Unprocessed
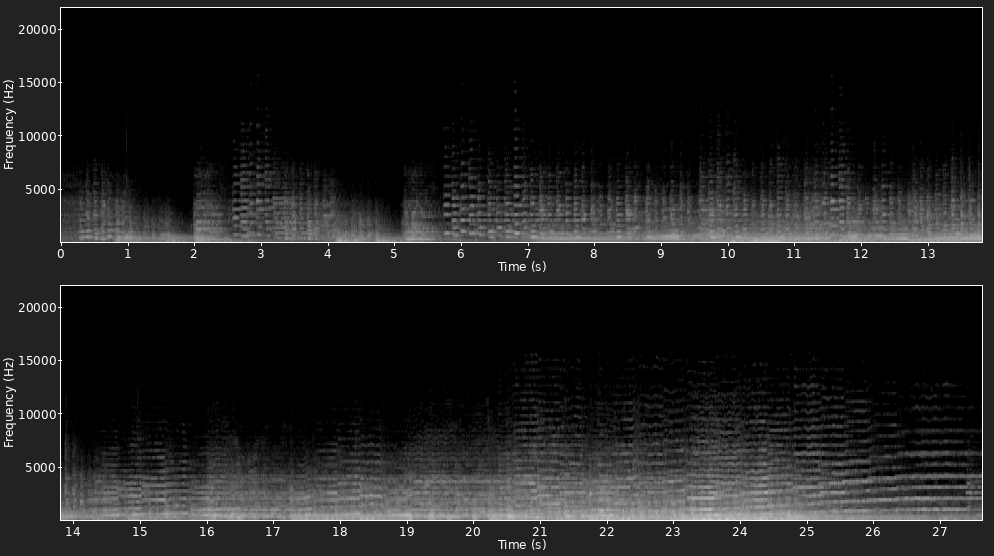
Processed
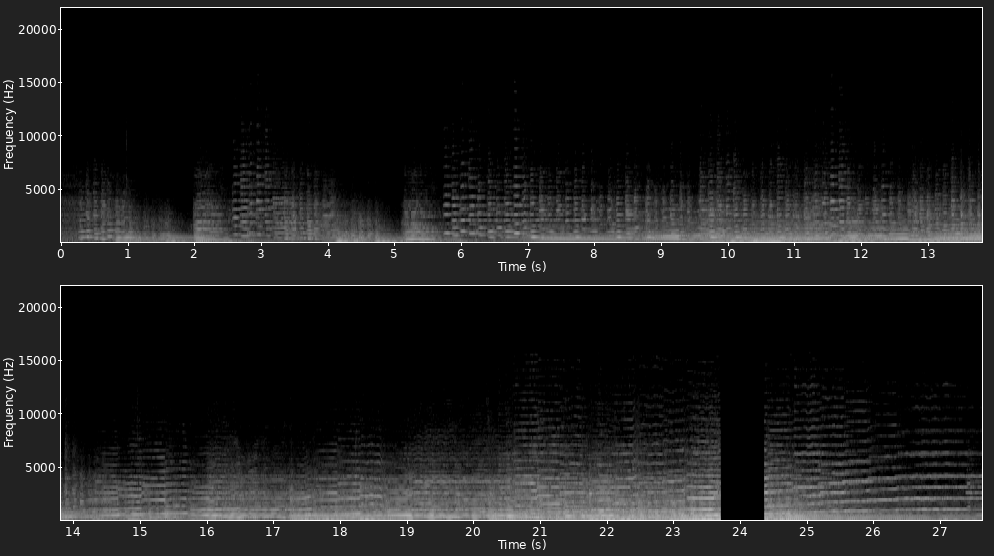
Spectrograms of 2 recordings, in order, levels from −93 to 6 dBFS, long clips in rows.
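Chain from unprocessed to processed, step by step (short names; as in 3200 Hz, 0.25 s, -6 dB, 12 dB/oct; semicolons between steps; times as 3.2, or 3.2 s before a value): 5.41–6.1 low shelf 190 Hz +10 dB; 7.08–8.26 notch comb 900 Hz; 23.7–24.36 mute; gain -3.5 dB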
